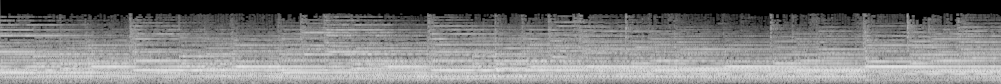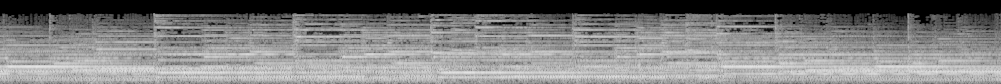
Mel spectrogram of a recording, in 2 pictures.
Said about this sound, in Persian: بعضی کلیساها ناقوس‌های متعددی به اندازه‌های مختلف دارن که یا با کشیدن متناوب ریسمان نواخته میشن یا حتی پدال یا شستی‌های بزرگ چوبی دارن که مثل ارگ به ترتیب با فشار دست و آرنج نواخته میشه.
